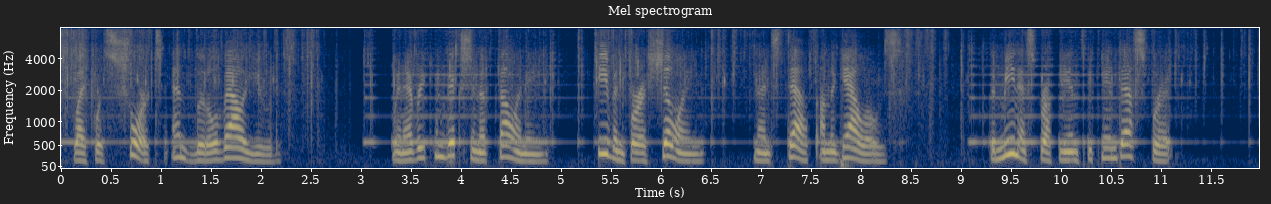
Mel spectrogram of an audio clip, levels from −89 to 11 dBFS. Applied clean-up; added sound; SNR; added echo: neural mask model RNNoise.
